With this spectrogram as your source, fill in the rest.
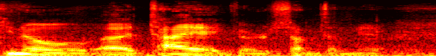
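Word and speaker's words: Tadhg: And like, you know, Taig or something. You know. Taig is spelled Theag or something, Theag.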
